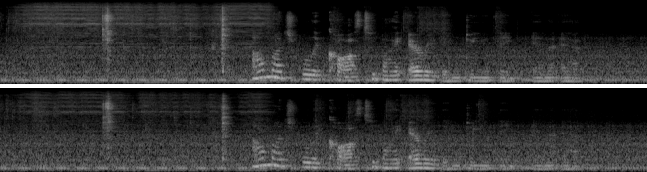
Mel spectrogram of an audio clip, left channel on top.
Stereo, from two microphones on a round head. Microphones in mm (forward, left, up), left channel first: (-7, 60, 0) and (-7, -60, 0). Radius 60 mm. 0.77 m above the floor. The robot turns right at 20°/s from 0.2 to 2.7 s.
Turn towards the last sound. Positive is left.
turn(degrees=30)  # may be behind; listen again after turning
